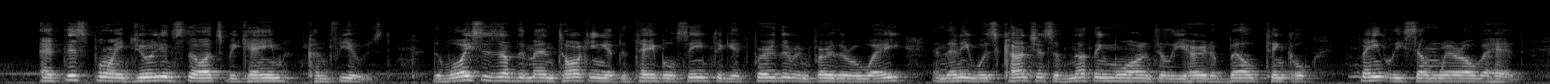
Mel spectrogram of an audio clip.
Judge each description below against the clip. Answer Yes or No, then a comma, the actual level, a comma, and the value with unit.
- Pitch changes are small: Yes, narrow, 2.0 semitones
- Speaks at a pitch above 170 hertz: No, medium, 150 Hz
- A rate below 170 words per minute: Yes, average, 155 wpm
